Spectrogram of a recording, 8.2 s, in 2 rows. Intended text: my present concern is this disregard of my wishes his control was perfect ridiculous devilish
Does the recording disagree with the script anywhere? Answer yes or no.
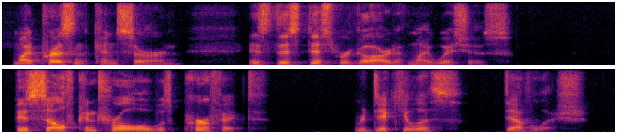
yes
